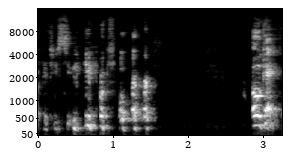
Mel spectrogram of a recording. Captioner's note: laughs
